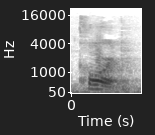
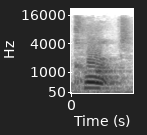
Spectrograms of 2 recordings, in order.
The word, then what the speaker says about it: Cort: Because he gets cord a lot, probably. He gets cord and he gets C-O-U-R-T or K-O-R-T.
